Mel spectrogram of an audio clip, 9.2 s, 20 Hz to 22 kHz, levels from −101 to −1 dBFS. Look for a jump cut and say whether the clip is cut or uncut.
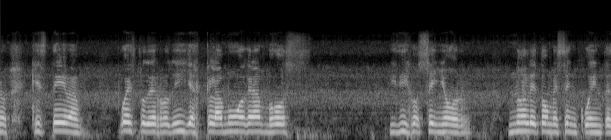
uncut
